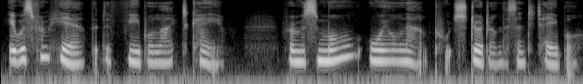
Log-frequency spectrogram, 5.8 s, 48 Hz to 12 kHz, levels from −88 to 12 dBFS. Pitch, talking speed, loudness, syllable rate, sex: 215 Hz, 195 wpm, -19 LUFS, 4.8 syllables/s, female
